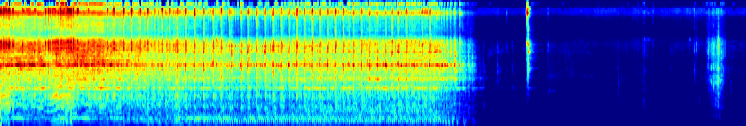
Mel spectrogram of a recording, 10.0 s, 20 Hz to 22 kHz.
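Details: V50 two-stroke after full overhaul with a Dio piston: crisp, even high-pitched buzz for six seconds, then cuts off cleanly; engine runs perfectly.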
